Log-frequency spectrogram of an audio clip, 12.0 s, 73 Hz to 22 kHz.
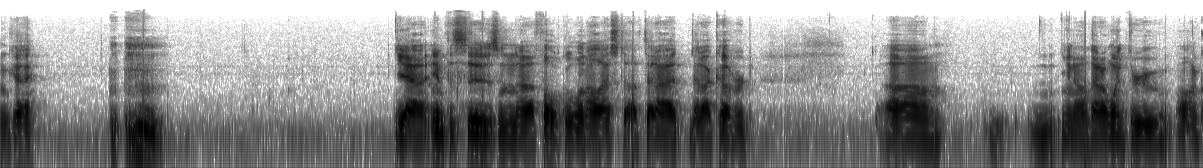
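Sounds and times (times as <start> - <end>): man clearing his throat: 1.1 - 1.7.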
